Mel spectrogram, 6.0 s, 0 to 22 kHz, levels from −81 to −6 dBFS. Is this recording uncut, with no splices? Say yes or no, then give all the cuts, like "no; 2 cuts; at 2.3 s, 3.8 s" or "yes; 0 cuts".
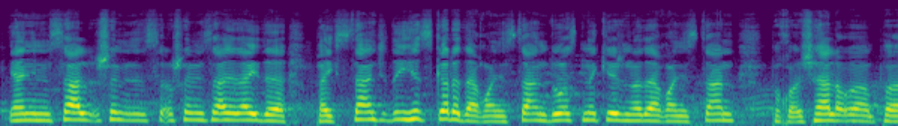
yes; 0 cuts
